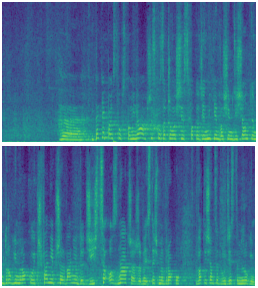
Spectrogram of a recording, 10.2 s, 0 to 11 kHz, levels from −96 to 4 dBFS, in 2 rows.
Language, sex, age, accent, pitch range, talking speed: Polish, female, 30-49, native, 225-280 Hz, 155 wpm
